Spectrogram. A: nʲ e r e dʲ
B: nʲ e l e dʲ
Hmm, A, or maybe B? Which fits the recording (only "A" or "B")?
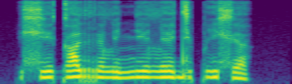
B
